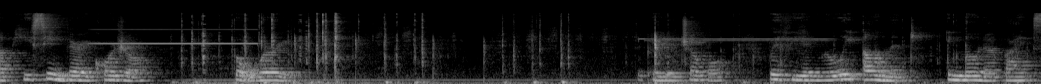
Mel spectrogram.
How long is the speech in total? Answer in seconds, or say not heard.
7 s.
